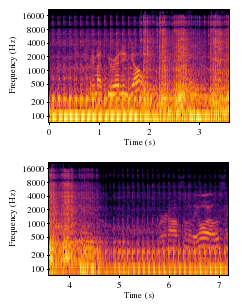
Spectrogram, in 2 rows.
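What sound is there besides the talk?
Polaris Sportsman 500 ATV engine running after new carburetor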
